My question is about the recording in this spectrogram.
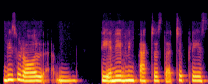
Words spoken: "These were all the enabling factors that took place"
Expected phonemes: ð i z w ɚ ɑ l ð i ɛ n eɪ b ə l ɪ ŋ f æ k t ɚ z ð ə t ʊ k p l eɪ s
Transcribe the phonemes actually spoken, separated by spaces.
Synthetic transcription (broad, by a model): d i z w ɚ ɑ l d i ɛ n eɪ b ə l ɪ ŋ f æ k t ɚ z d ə t ʊ k p l eɪ s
